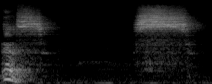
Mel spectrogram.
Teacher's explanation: if you say s, there's no vibration. So that's unvoiced.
